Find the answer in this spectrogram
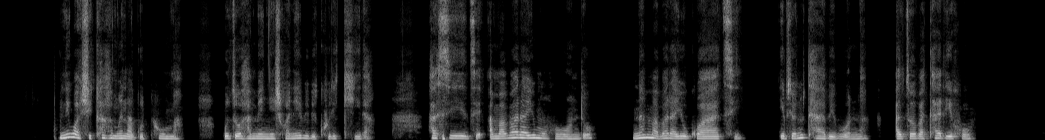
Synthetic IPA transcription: niwaʃikʰaɦamŋe̞naɡutʰuma | uzo̞ːɦame̞ɲe̞ʃwaneβiβikʰuɾikʰiɾa | hasize̞̰ʔamaβaɾajumuho̞ːndo̞ | namaβaɾajuɡwaːt͡siː | vjo̞nutʰaβiβo̞naː | zo̞ːβatʰaɾiho̞

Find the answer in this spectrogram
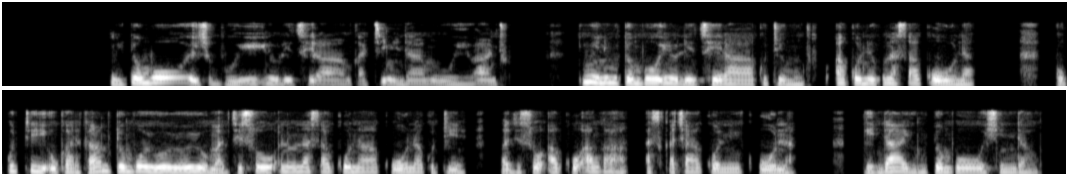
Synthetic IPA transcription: mito̞mbo̞je̞t͡ʃibʱojiːno̞ɗe̞t͡se̞ɾaŋkatimendaɾamuojeʋaːntʰu̥ | imwe̞nimito̞mbo̞ino̞ɗe̞t͡se̞ɾakutimuntʰuako̞ne̞kunasakona | ŋɡʱo̞kutiukaramuto̞mbo̞jo̞jo̞jo̞mad͡ziso̞a̰no̞nasako̞nakuonakuti | mad͡ziso̞ʔako̞ʔaŋɡaːsi̥ŋɡat͡ʃakonikuona | ŋɡʱe̞ndaje̞muto̞mbo̞we̞t͡ʃindaːwo

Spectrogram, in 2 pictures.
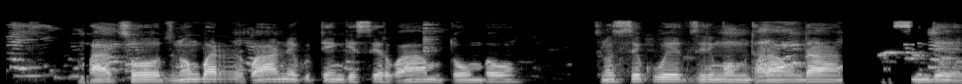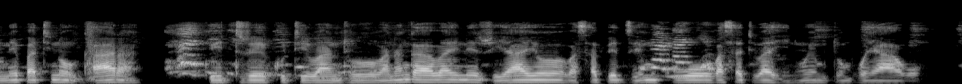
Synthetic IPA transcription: mbat͡so̞d͡zino̞ŋɡwarirrirwane̞kute̞ŋɡe̞se̞rwamuto̞mbo̞ | d͡zino̞zise̞kuwe̞d͡ziɾimwo̞mundʱaɾaunda | sinde̞ne̞patino̞ɡʱaɾa | kuitire̞kutʰiʋantʰuʋanaŋɡaʋaine̞ʐijajo̞ʋasape̞d͡ze̞mukuwoʋasatiʋaɦinwe̞mito̞mbo̞jaːʋo̞

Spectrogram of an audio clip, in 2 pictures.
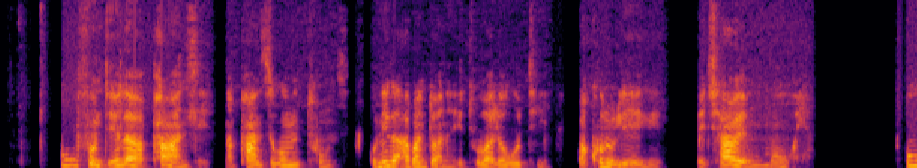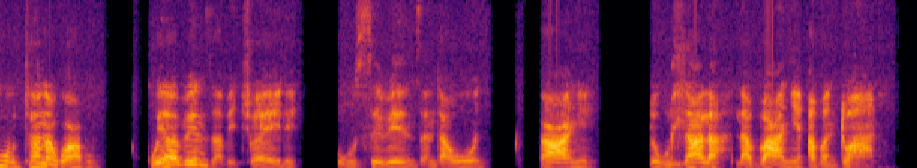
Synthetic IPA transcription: uɣufundʱɛlapʰand͡ɮʱɛŋapʰant͡sʼiɣom̩tʰund͡zʱiɣuniɣaʔːβantʼwanaitʰuβaloɣutʰi | βakʰululɛɣɛ | βɛt͡ʃʼawɛŋumɔːja | uɣuβutʰanaɣwaβɔ | ɣujaβɛnd͡zʱa̰βɛd̥ʒ̥ʱwajɛlɛ | uɣusɛβɛnd͡zʱa̰ndʱa̰woni | ɣaɲɛ | loɣuɮala̰la̰βaɲɛʔaβantʼwa̰ːna

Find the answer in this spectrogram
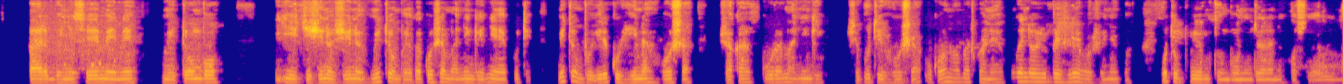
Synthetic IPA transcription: paɾiɡʱweɲeseeme̞ne̞ | mito̞mbo̞ | it͡ʃiʐino̞ʐino̞mito̞mbo̞jakako̞ʃ̬amaniŋɡiɲajaje̞kuti̥ | mito̞mbo̞ʔiɾikuɦinaɦo̞ʃa | ʐ̥akakuɾamaniŋɡi | ʐ̥e̞kutiɦo̞ʃaʔukaonawaɓatwanejakuŋɡoendaibeʒeɾeɦovenekwawoto̞pujemuto̞mbo̞unoenderanane̞ɦo̞ʃa̰jḛwiːna

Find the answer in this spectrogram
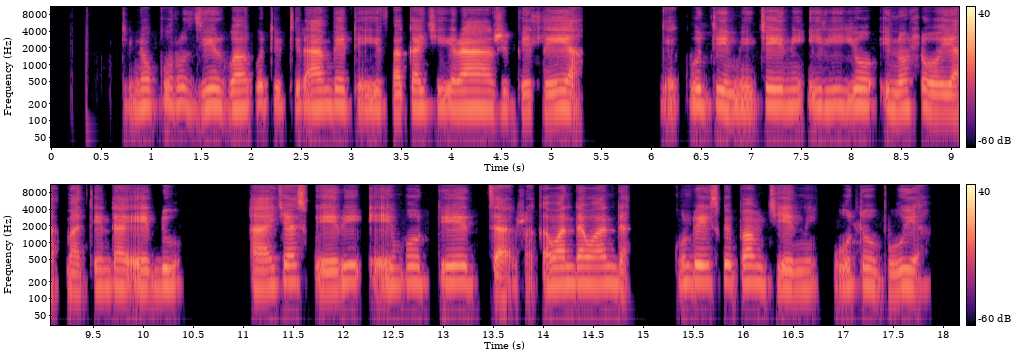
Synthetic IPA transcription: ndino̞kuɾud͡zirwakutitirambe̞te̞̰ib͡vakat͡ʃiraʐibʱe̞ɮe̞ja̰ | ŋɡe̞̰kutimḭt͡ʃe̞niʔirijo̞ʔino̞ɬo̞jamate̞ndaʔeːɗu | ait͡ʃaswe̞riʔḛimbo̞tied͡za̰ʐa̰ka̰wandawanda | kundoiswe̞pamud͡ʒe̞niwo̞̰to̞bʱuːja

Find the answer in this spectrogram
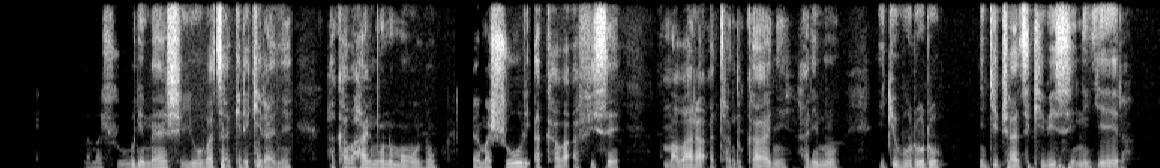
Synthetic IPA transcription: amaʃuɾime̞ːnʃḭjuːβat͡sea̰ɡe̞ɾe̞kʰe̞ɾaɲe̞ | hakʰaβaɦaɾimŋo̞numuːn̥hu | ajo̞maʃuːɾiʔakʰaβa̰ʔafise̞ | amaβaɾa̰ʔatʰaːndukʰaɲe̞haɾimŋo̞ | ibɟuβuɾuɾu | niɟit͡ʃaːt͡si̥kʰiβisiniɟeːɾa

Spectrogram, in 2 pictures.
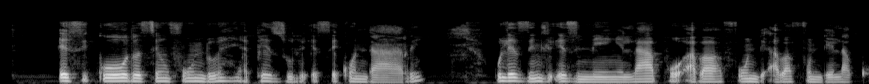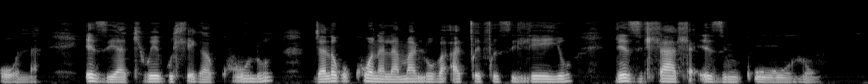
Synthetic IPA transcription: esiɣɔlɔseɱfundʱɔja̰pʰezulṵʔɛsɛkʰɔndʱari | ɣulezind͡ɮʱuʔezineŋilapʰɔ̰ʔa̰βaafundʱɛa̰βafundʱɛlakʰɔ̰na | ezijakʰiwɛɣuɬɛ̰ɣakʰṵlu | nd͡ʒʱalɔɣukʰɔnalamaluβaʔaǀeǀisilɛjɔ | leziɬaɬa̰ʔeziŋkʼuːlu

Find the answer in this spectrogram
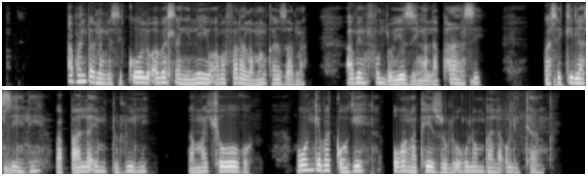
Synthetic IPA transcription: aβantʼwanaβesiɣɔlɔ̰ʔaβaɬaŋenɛjɔʔaβafanalamaŋkʼaza̰naː | βeɱfundʱɔjeziŋalapʰaːnt͡sʼi | βasekʼilasiniβab̥ʱala̰ʔem̩d̥ʱulwini | ŋamat͡ʃʰʼɔːɣɔ | βɔŋkʼɛβaɡ͡ǃʱɔɣɛ | ɔɣwaŋapʰezulṵṵɣulom̩βala̰ʔolitʰa̰ːŋa

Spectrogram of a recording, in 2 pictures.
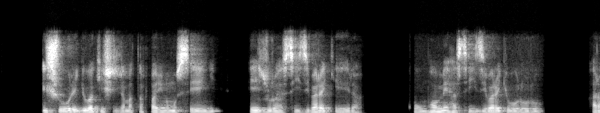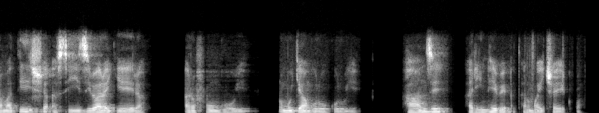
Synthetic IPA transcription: iʃuːɾe̞ɾɟuːβakiʃiʒamatafaɾinumuse̞ɲi | he̞ːʒuɾuhasiːziβaɾaɟe̞ːɾa | kuːmɦo̞me̞ɦasiːziβaɾaɾɟuβuɾuɾu | haɾamadiʃaʔasiziβaɾaɟe̞ːɾa̰ː | ɾafuːŋɡuːje̞ | nʔṵmuɾɟaːŋɡoɾuɡuɾuje̞ | haːnze̞ | haɾin̥e̞βe̞ʔatʰanumŋahit͡ʃajḛɾɡwa

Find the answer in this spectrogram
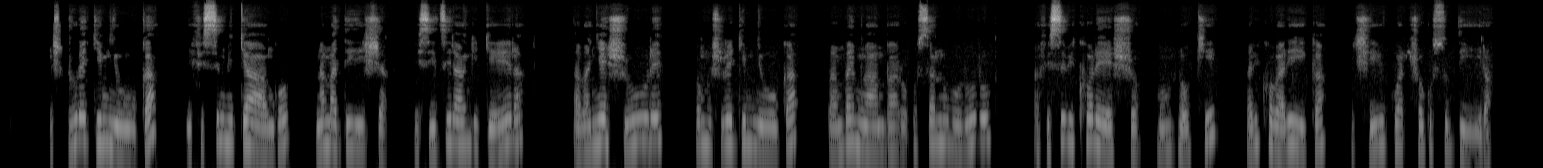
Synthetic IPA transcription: iʃuːɾe̞ɾɟimɲuːɡa | βifisimiɟaːŋɡo̞ | namadiʃa | βisiziɾaŋɡiɡe̞ːɾaː | βaɲe̞ːʃuːɾe̞ | βomiʃuːɾe̞ɾɟimɲuːɡa | βaːmbajemŋaːmbaɾo̞ʔusanuβuɾuɾu | βafisiβikʰo̞ɾe̞ːʃo̞ | mun̥okʰi | aɾikʰo̞βaɾiːɡa | it͡ʃiːɡwat͡ʃo̞ɡusudiːɾa

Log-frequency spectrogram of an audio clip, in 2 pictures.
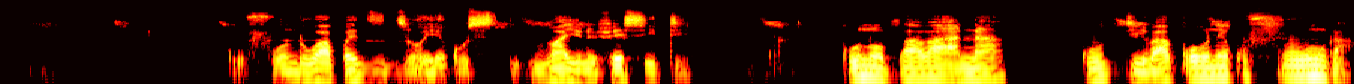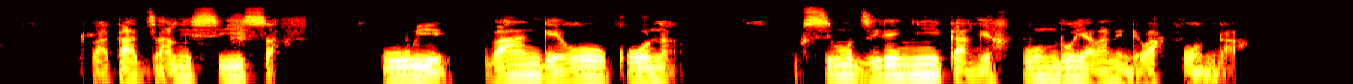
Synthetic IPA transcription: kṵfunduwakwe̞d͡zid͡zo̞jekumajunivʱesiti | kuno̞paʋana | kutiʋako̞ne̞kufuŋɡa | ʐa̰kad͡za̰misisa̰ | uje̞ | ʋaŋɡe̞ʋo̞ko̞na̰ | kusimud͡ziɾe̞ɲikaŋɡe̞fundo̞jaʋane̞ŋɡe̞ʋafuːnda̰

